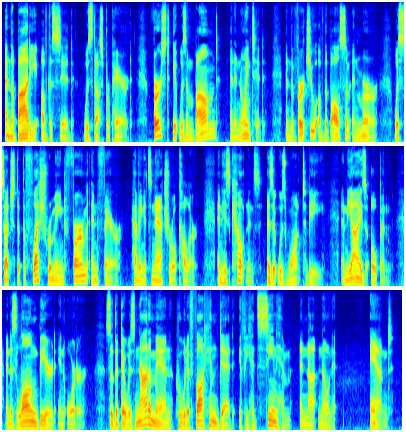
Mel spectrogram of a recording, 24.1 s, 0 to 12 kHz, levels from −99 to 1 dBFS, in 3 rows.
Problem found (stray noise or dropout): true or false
false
